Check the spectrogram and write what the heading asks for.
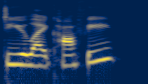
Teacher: Your voice should go up slightly to show that you're expecting a yes or no answer. That rising pitch signals openness.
